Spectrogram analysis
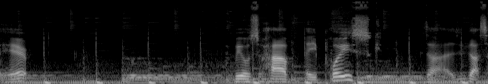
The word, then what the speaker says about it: Poisk: We also have a Poisk, that's how you pronounce it, which is a docking module.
